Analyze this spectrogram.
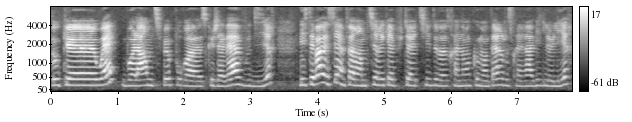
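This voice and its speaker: A woman speaks at a very fast pace. Her voice is fairly high, with fairly even intonation. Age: 20s. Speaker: YouTuber and student crafter. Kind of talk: casual vlog talk to viewers. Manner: hesitant, many fillers.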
